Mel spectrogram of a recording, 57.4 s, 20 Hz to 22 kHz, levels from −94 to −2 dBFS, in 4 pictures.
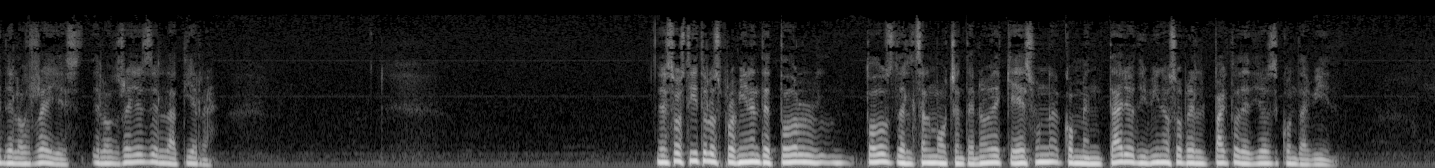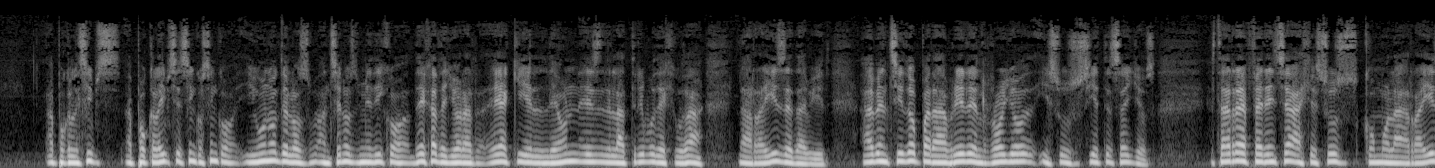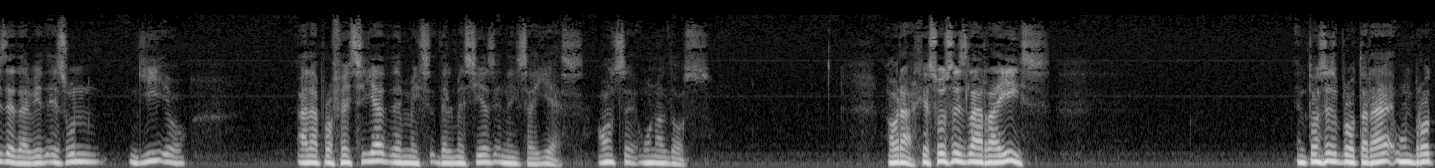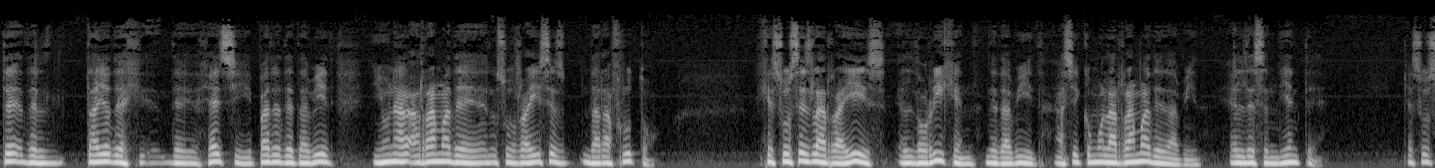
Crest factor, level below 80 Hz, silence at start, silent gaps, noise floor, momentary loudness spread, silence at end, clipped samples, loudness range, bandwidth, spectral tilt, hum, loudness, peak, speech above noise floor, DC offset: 14 dB; -60 dBFS; 0 s; none; -62 dBFS; 9 LU; 0 s; under 0.1%; 6 LU; 12.5 kHz; -7.5 dB/octave; none; -24 LUFS; -10 dBFS; 39 dB; under 0.1%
